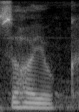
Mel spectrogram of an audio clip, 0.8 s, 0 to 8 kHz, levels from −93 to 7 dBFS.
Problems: none marked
